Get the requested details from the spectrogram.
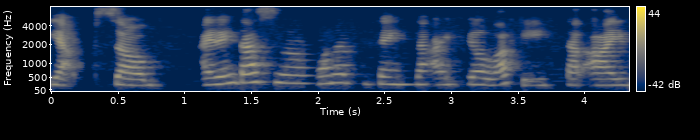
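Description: A woman with a Vietnamese accent, fairly high in pitch, with a bright, sharp tone, ordinary pitch variation and a fairly slow pace. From Vietnam (Hanoi). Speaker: podcast guest. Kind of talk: casual interview chat. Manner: halting.

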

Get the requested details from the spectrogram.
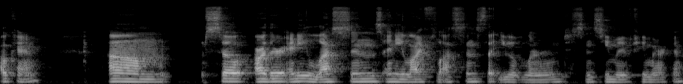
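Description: Flat, monotone intonation at a moderate pace. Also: man, medium pitch for a man. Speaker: student interviewer. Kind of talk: interview. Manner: halting.

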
